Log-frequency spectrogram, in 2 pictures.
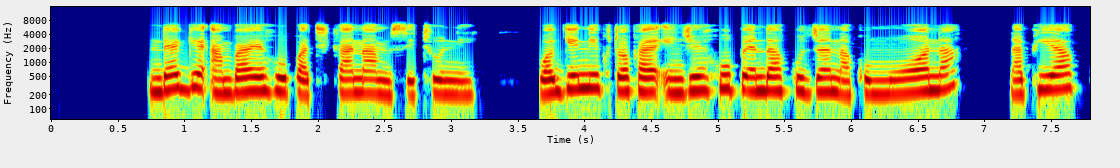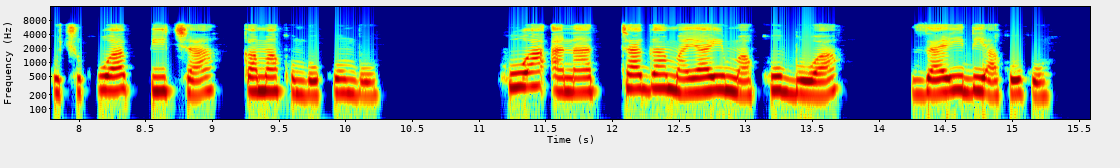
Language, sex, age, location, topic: Swahili, female, 25-35, Nairobi, government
